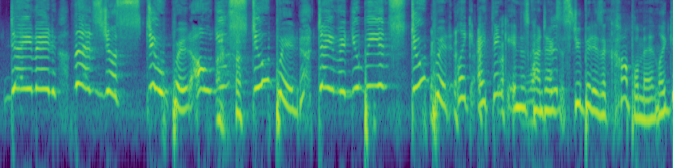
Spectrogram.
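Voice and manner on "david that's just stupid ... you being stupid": play-acted high, shrill, drawn-out top-of-the-lungs screaming. Describing a show, the speaker imitates a woman in the audience, imitating a woman screaming. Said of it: "she was screaming at the top of her lungs".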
